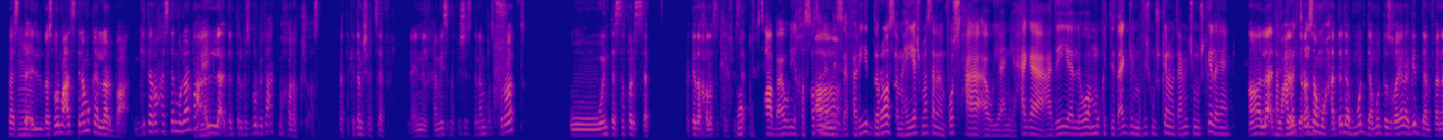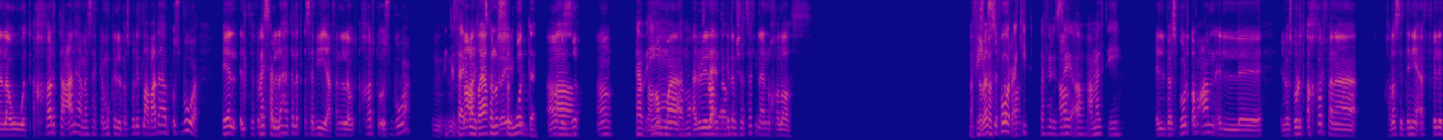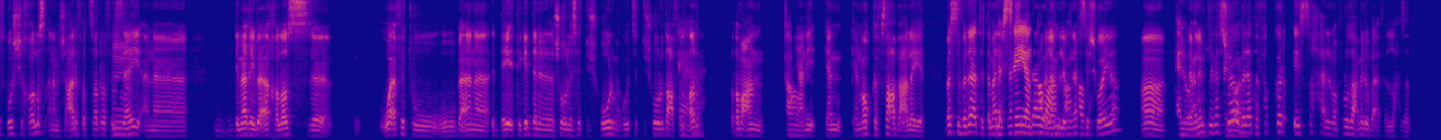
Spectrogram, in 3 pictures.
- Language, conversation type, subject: Arabic, podcast, إزاي اتعاملت مع تعطل مفاجئ وإنت مسافر؟
- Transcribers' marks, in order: in English: "الباسبور"; in English: "الباسبور"; in English: "باسبورات"; in English: "الباسبور"; in English: "باسبور"; in English: "الباسبور"; in English: "الباسبور"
